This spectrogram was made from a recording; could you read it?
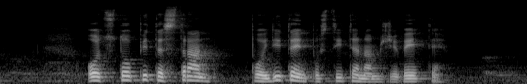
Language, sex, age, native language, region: Slovenian, female, 30-49, Slovenian, Drava region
